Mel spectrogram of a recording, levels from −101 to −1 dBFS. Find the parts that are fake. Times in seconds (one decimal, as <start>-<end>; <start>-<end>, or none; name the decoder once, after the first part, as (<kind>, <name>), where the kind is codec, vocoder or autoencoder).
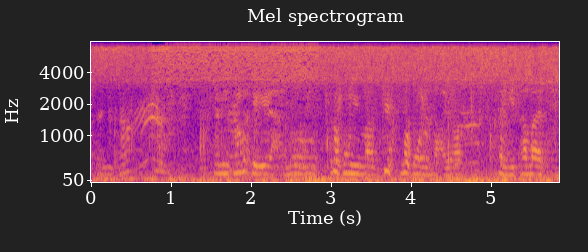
1.4-1.9 (vocoder, Vocos); 2.3-4.3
